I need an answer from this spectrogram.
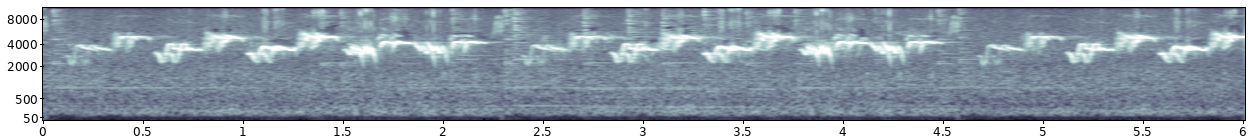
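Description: Small birds chirping in a fast, regular run of short falling calls, several a second, over a steady low background hum.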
